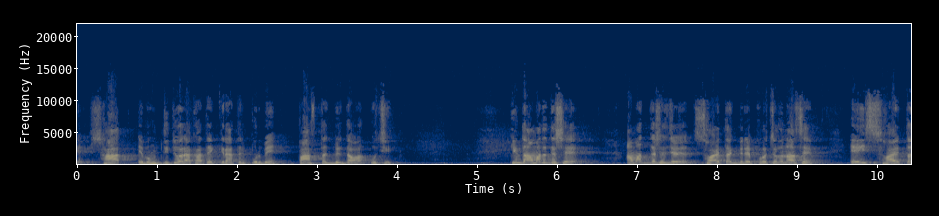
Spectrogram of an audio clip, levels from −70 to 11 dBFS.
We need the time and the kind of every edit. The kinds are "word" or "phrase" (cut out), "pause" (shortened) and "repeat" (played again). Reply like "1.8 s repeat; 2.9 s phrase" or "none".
none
